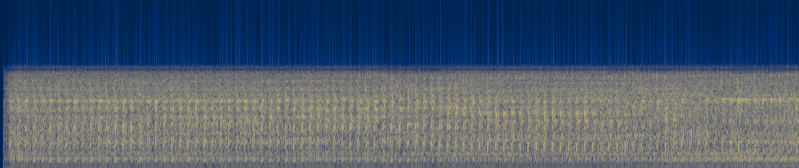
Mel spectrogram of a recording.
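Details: Jeep engine at idle makes a loud, rapid, constant jackhammer-like hammering with engine rotation. Four main bearings were found worn out, and the engine was replaced with a long block.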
